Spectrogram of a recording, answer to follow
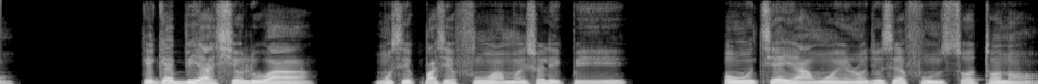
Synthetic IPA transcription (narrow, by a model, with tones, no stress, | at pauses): ɡ̥ɛ˦ɡɛ˦bi˦a˦˨ʃe˧o˧lu˦wa˧ | mo˦si˦˨k͡pa˧ʃɛ˨fũ˨˦a˦˨w̃ɔ̃˧i˧s̬ɾɛ˧li˨k͡pe˨˦ | o˧hũ˧ti˦ɛ˦˨ja˨w̃ɔ̃˧ĩ˨ɾ̃ã˧d͡ʒo˦sɛ˦fũ˦˨n̩˦sɔ˧tɔ̃˦nã˨˦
